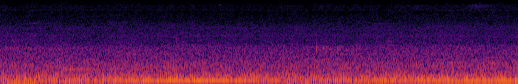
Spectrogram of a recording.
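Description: A train rolls past with a steady low rumble.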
